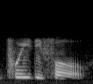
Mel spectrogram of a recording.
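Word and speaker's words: Puy du Fou: back to France and I would go to Puifo. Now, that's spelled P U Y D U F O U.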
